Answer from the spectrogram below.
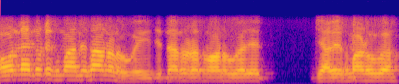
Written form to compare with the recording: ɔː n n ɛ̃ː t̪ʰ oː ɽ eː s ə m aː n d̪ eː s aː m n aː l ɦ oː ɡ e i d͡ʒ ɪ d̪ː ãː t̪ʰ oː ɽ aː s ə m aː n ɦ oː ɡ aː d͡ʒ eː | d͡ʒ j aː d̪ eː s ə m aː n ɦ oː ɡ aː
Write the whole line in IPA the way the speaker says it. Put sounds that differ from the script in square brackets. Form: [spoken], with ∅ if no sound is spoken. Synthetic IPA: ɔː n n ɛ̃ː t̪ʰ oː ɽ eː s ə m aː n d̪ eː s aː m n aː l ɦ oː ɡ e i d͡ʒ ɪ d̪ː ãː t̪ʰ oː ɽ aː s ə m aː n ɦ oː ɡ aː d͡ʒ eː | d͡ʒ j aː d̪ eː s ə m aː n ɦ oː ɡ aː

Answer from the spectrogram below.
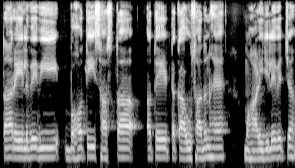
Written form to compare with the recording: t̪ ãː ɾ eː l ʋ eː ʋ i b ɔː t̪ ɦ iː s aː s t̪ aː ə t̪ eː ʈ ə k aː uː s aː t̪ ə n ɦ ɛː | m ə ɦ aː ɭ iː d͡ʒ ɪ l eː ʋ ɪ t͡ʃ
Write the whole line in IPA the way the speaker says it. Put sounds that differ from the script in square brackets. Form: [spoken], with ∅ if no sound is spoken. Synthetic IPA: t̪ ãː ɾ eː l ʋ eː ʋ [iː] b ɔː t̪ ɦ iː s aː s t̪ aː ə t̪ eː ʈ ə k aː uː s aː [d̪] ə n ɦ ɛː | m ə ɦ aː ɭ iː d͡ʒ ɪ l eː ʋ ɪ t͡ʃ

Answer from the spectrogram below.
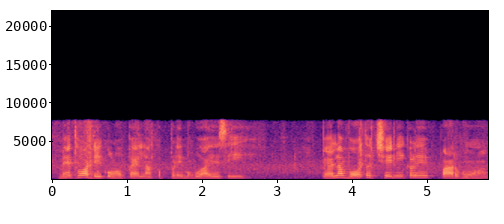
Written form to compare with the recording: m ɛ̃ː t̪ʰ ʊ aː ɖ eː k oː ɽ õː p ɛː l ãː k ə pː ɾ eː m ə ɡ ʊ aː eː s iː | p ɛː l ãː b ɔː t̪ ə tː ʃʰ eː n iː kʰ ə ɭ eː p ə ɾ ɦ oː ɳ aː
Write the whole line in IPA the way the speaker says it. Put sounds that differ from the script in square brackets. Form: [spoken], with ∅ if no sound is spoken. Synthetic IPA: m ɛ̃ː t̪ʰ ʊ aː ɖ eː k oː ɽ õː p ɛː l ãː k ə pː [ɽ] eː m ə ɡ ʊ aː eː s iː | p ɛː l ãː b ɔː t̪ ə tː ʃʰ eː n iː [k] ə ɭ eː p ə ɾ ɦ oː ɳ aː

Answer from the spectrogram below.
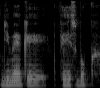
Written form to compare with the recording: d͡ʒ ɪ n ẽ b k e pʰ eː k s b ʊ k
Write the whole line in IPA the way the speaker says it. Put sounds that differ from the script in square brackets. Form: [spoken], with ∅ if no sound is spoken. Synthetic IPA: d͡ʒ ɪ [m] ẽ [∅] k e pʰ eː [∅] s b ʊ k

